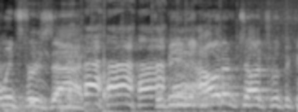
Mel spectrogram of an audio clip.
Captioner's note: laughing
